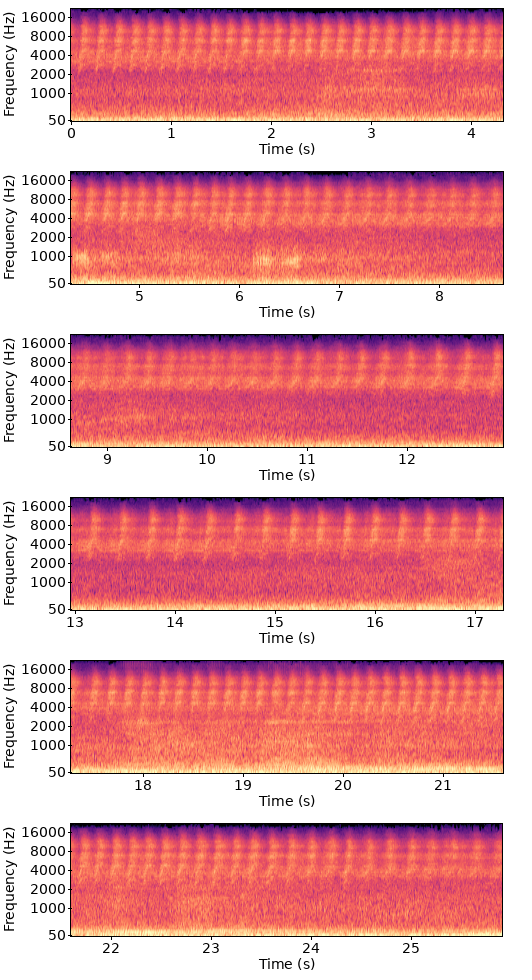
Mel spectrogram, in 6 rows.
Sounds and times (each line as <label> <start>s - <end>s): Cicadas sound 0.0s - 25.9s
Traffic Sound 14.1s - 25.9s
